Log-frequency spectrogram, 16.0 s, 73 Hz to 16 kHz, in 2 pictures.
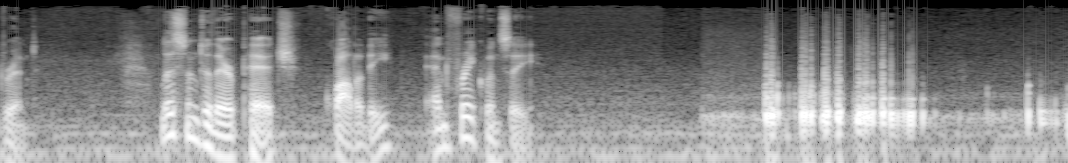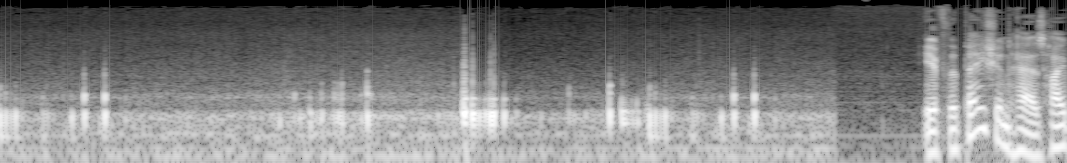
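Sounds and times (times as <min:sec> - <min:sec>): steady low background: 0:00.0 - 0:15.0
bowel clicks and gurgles: 0:05.7 - 0:09.0, 0:10.1 - 0:13.8.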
